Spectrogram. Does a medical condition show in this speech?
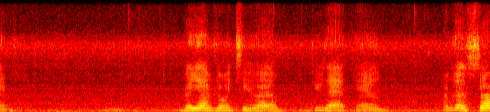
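Yes: spinal muscular atrophy.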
